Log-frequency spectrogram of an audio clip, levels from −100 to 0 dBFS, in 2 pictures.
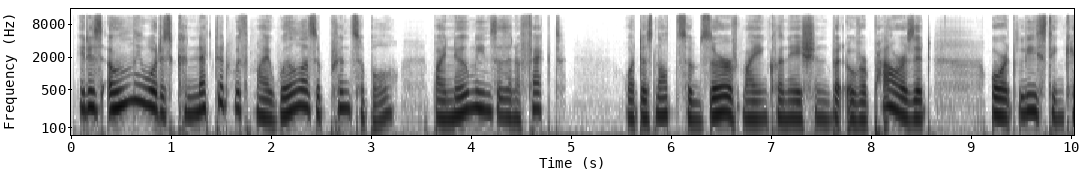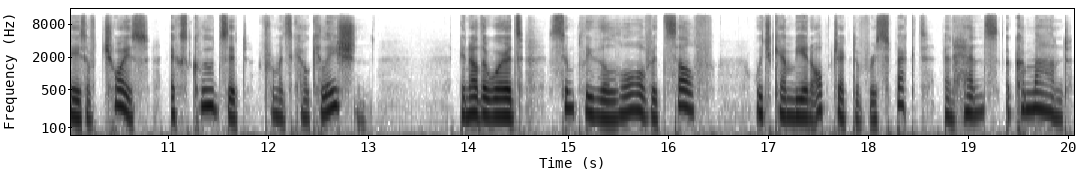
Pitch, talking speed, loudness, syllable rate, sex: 185 Hz, 175 wpm, -20 LUFS, 5.2 syllables/s, female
